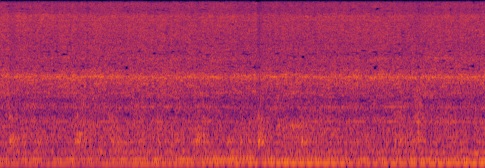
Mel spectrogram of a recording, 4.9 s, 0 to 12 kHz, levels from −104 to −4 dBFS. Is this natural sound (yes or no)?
yes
